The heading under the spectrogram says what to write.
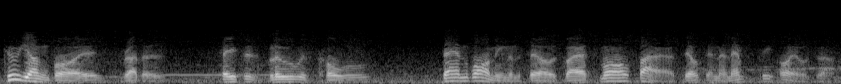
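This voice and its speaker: A man's voice: fairly low pitch, big pitch swings, slow pace. A man narrating an old radio drama in a dramatic scripted style. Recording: muffled, noisy old radio recording.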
